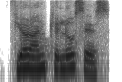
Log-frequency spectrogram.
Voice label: "furunculosis", Indian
